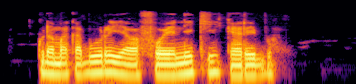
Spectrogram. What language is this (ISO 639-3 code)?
swa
